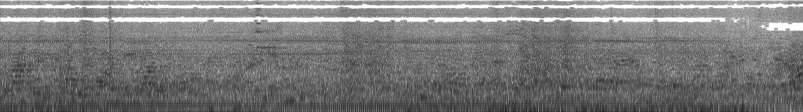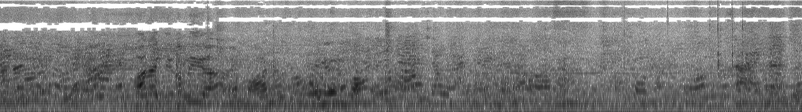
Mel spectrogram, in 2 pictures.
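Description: A crowd of people chatters throughout, heard outdoors.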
